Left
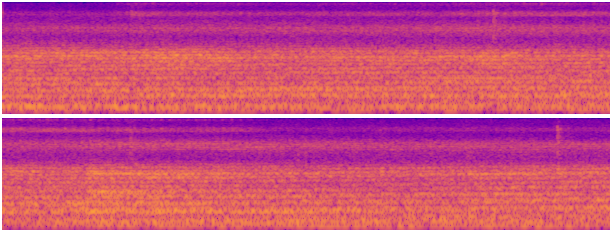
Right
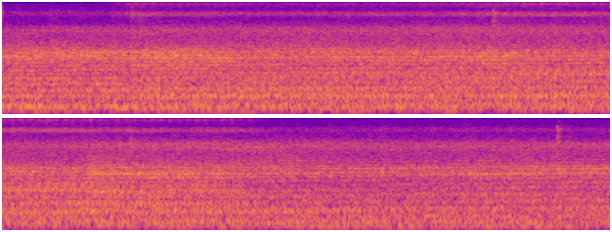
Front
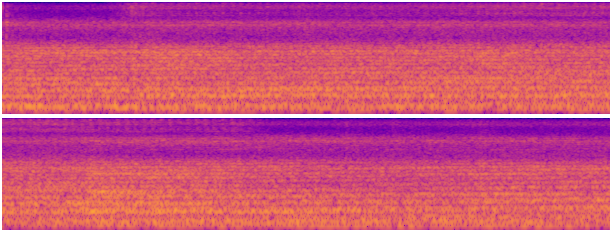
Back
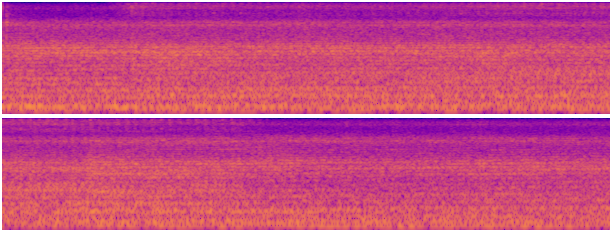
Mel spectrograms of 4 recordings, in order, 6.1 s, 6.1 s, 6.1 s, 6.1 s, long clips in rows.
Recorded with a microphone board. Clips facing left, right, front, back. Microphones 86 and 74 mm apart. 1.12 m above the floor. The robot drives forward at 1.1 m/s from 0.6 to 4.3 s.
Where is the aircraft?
20° left; by 6.1 s 35° left.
